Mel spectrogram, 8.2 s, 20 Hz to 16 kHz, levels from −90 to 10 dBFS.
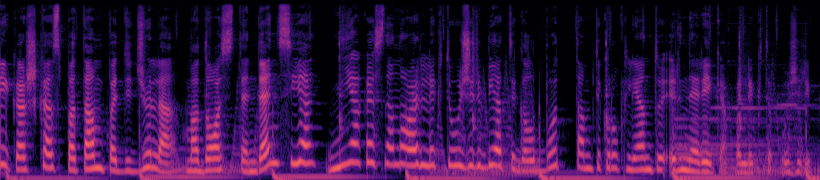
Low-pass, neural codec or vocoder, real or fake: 14.4 kHz; none; real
